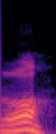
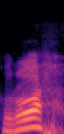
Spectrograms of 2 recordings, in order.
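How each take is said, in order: First: The final h is a light, breathy sound. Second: The final h is a harsh, throaty sound. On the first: The speaker calls it right. "ছোট হা" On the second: The speaker calls it wrong. "রহ নই"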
